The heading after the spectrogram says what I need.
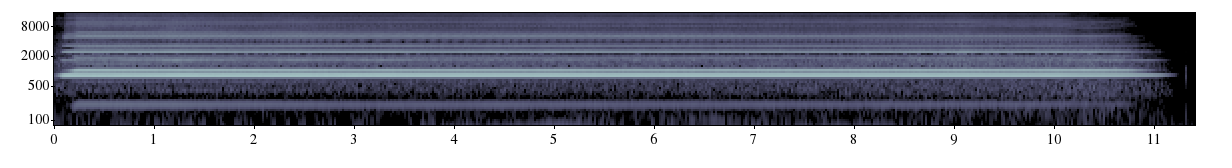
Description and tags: Eb Harmonica-6
Harmonica recorded in mono with my AKG C214 on my stair case for that oakey timbre.
eb, harmonica, key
